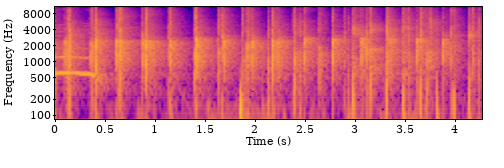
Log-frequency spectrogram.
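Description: A few people clap in a studio, a steady stream of sharp, crisp hand claps lasting several seconds, with a brief high vocal whoop at the very start.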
